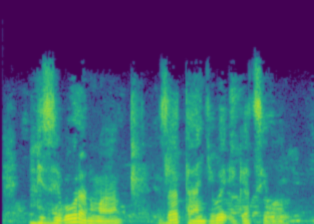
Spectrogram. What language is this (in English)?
Kinyarwanda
